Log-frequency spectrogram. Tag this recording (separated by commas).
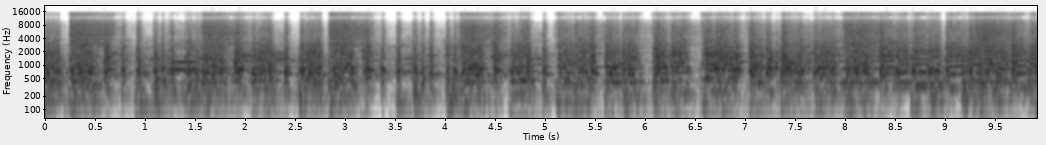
Speech, Music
